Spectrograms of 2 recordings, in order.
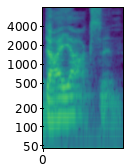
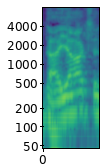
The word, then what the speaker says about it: dioxin: It's called dioxin. Mm-hmm. Dioxin is 100 times more poisonous. It's spelled DIOXIN, dioxin.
